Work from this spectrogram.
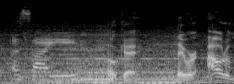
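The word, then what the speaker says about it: açaí: there was none of the asia berry bowls i believe that's how you say it isn't it i i just had to look it up so many times how do you say it acai okay they were out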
